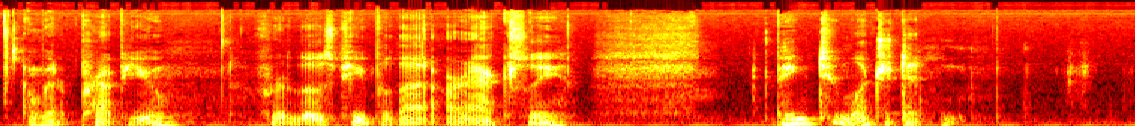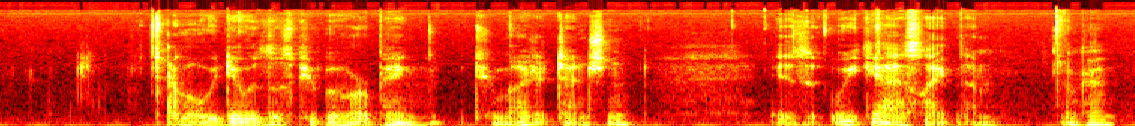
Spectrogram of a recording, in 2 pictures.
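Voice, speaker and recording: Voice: medium pitch, sing-song, moderate pace, vocal fry, pauses often, a little hiss or hum. An ASMR performer in a roleplay as a secretive, reassuring handler, murmuring improvised instructions to the listener in a hesitant, rambling way. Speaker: ASMR performer playing a character who preps the listener. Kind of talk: whispered ASMR roleplay, improvised personal attention.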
